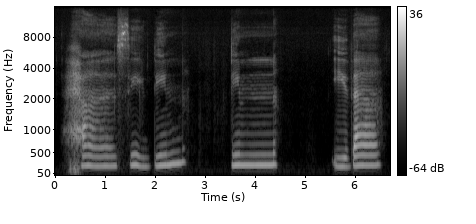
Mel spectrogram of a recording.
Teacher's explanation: you pronounce that noon clearly for 1.5 seconds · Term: clarity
